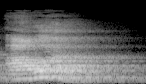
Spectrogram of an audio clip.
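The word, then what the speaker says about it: hour: बच्चों ध्यान देना है ये क्या है आवर, एज क्या है साइलेंट है आवर आवर आ, तो इसमें हम क्या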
